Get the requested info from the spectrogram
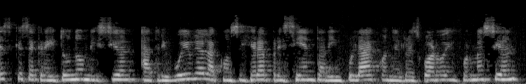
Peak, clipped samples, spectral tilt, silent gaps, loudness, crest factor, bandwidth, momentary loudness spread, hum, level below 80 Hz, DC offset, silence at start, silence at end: -8 dBFS; under 0.1%; -6 dB/octave; none; -22 LUFS; 12 dB; 9.8 kHz; 4 LU; none; -58 dBFS; under 0.1%; 0 s; 0.05 s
